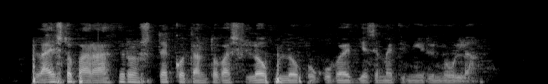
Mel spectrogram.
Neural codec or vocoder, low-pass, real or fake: none; 7.2 kHz; real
